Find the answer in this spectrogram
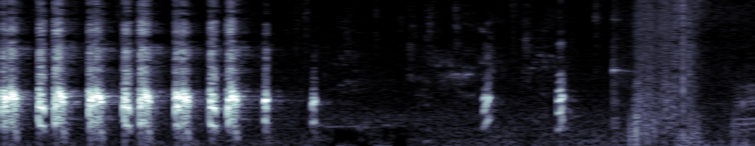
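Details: Chukar partridge giving a quick burst of harsh clucks that trails off into a few scattered single notes, followed by a short rustling noise.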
